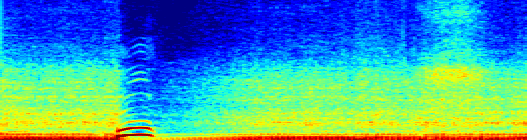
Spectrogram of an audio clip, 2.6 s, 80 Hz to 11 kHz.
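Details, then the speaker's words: CRF250 motorbike just out of storage, choke off and warming up: a brief squeak, then a quiet, steady, even idle thump; it idles well and runs normally. "all right there we go yeah so it idles pretty well goes alright"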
